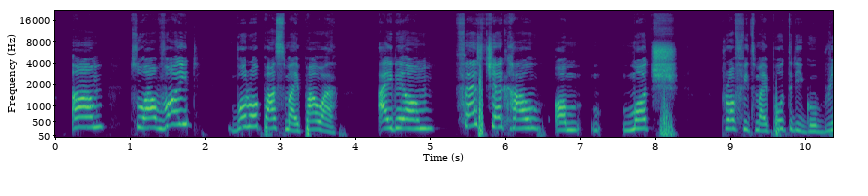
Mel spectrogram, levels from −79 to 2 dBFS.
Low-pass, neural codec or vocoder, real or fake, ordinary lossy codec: none; vocoder, 48 kHz, 128 mel bands, Vocos; fake; none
